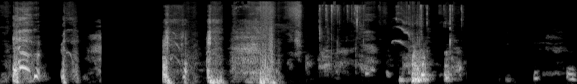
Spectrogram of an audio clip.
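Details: Acted adult coughing in a Bangla drama, character says she caught a cold sleeping on the floor; harsh, throaty coughs in short bursts with brief pauses, quiet room: cough.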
